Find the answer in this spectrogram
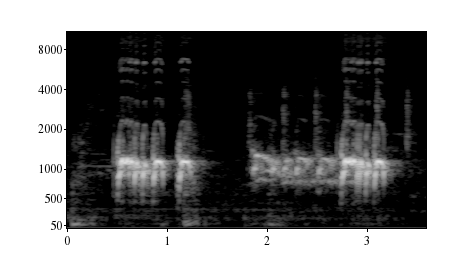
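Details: Local zebra dove in active song, giving a clipped burst of rapid cooing notes, a pause, then a soft rolling purr leading into another fast staccato coo series; quiet background.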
